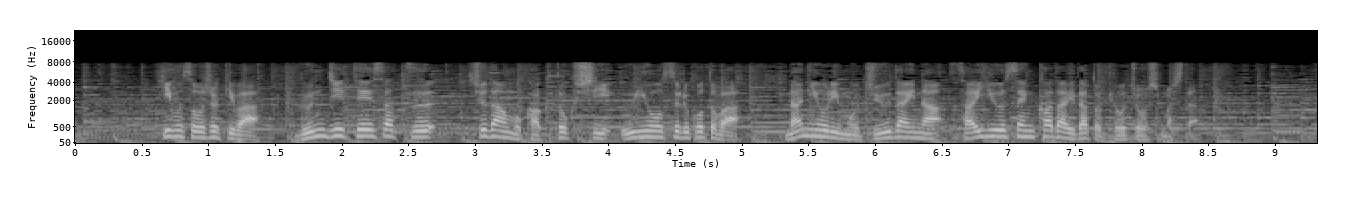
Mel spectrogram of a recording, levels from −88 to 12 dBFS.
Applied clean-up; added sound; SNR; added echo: none; none; none; none.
